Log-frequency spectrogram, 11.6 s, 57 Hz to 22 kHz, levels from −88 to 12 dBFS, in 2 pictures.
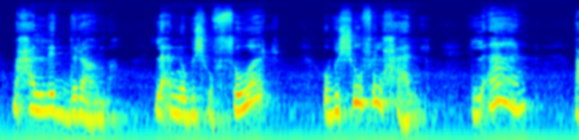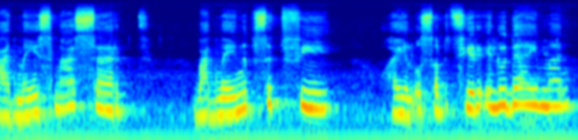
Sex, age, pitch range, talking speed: female, 60-79, 185-275 Hz, 110 wpm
